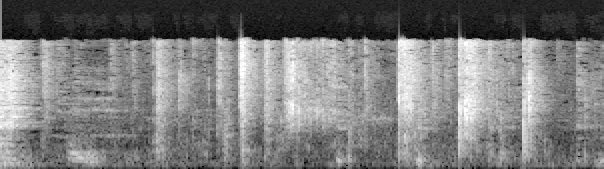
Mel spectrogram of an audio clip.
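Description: Irregular light knocks and scuffs of handling and footsteps, about six spread across a few seconds, with a rustle at the very start as the phone is moved.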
